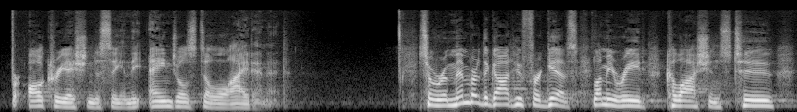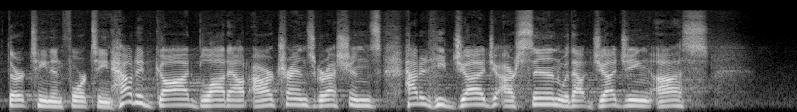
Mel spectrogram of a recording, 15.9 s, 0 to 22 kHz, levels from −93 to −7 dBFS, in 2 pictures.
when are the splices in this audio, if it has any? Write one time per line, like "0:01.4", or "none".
0:05.9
